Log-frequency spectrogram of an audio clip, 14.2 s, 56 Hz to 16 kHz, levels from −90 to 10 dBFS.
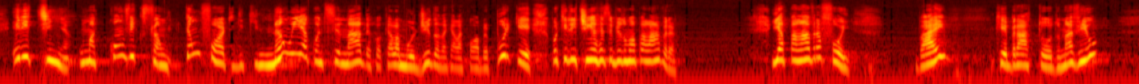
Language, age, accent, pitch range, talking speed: Portuguese, 60-79, Brazilian, 215-315 Hz, 145 wpm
